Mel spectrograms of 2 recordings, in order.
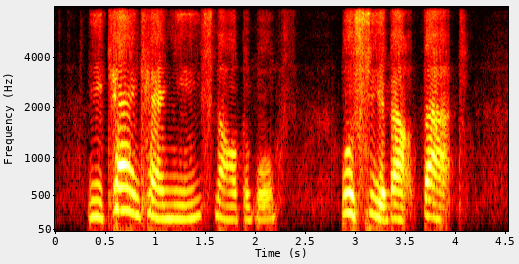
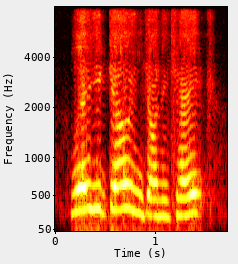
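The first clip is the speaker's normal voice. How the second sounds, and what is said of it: Sharp fox character voice. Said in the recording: “in a sharp voice”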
